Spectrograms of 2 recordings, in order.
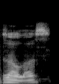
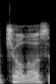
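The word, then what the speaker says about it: Xolos: after that you have Zolos or Cholos if you like to pronounce it with a Spanish accent.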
